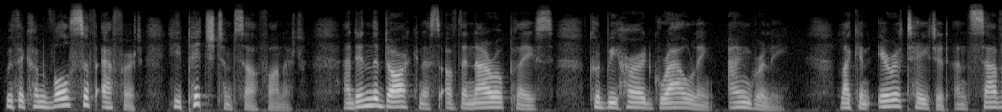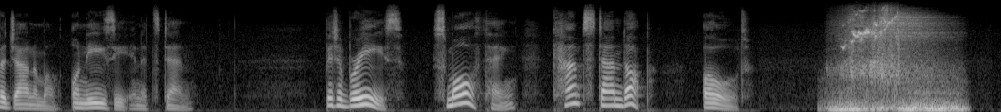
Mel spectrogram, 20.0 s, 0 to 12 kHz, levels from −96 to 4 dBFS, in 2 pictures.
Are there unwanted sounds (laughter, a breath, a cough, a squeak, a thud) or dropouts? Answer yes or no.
yes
